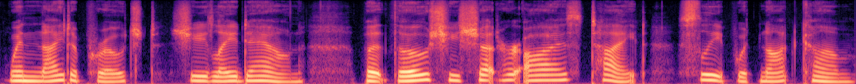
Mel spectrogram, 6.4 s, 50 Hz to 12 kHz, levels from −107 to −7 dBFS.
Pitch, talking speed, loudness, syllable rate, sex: 185 Hz, 160 wpm, -19 LUFS, 3.4 syllables/s, female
